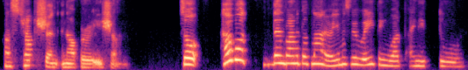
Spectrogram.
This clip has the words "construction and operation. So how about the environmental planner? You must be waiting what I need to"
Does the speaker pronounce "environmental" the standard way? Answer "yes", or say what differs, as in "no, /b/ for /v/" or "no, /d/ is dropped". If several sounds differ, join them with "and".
no, /ɹ/ is dropped and /n/ is dropped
